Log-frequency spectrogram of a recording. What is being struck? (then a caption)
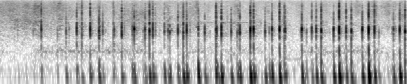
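Leather wallet. A black leather wallet, palm-sized and flat, is held up in both hands while fingertips and nails tap and scratch its surface. About thirty quick, dry, irregular taps are heard, each a soft low thump with a brief bright click, over a faint scratchy hiss at a quiet level.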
